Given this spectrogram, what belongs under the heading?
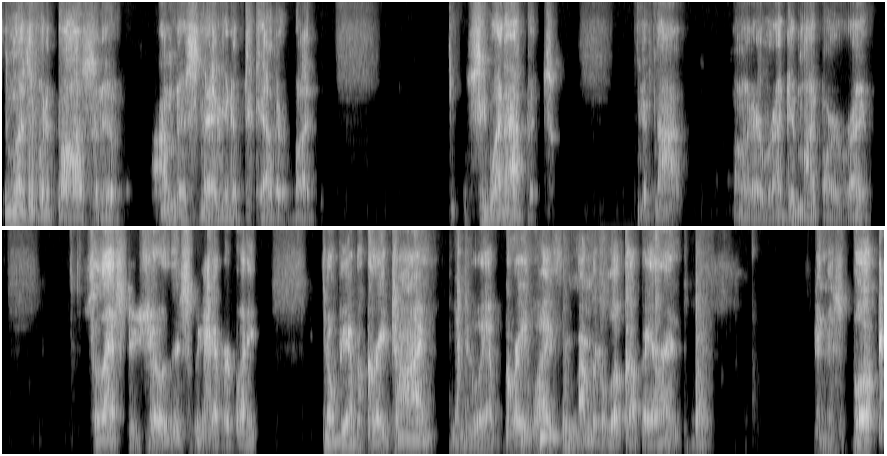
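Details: Alaryngeal speech from an adult male laryngectomee.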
